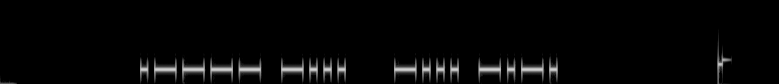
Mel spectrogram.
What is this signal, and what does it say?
Morse code, heard as a keyed tone, about 17 wpm, 700 Hz. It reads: 1B BC
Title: Field Day Exchanges - 17wpm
